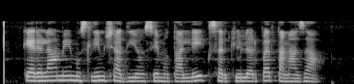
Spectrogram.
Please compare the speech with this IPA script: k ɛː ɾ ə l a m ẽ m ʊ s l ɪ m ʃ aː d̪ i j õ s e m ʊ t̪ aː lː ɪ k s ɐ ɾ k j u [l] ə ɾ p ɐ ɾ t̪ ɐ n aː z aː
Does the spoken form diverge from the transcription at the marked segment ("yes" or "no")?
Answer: no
